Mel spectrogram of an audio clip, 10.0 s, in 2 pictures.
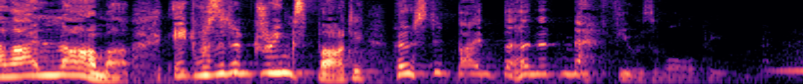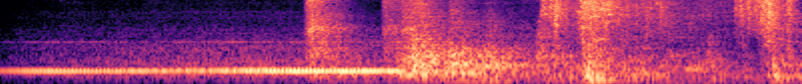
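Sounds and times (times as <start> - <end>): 
speech: 0.0 - 4.6
steady low hum: 4.9 - 7.8
old lift concertina doors sliding shut: 7.0 - 10.0.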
